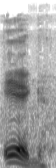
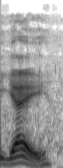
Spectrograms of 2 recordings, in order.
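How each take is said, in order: First: The word starts with a vowel sound. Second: The word starts with a y sound. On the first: This is the Stavanger dialect form. "You'd say ig, E G" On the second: This is the form most Norwegians use. "you wouldn't say yay, which is J E G, which is how you say I"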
